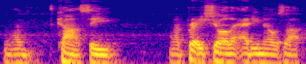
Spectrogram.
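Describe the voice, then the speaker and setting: A man chatting casually as a pundit, relaxed and rambling, with a light laugh now and then. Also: on the low side, brisk, slight background noise, low-quality recording. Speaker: boxing pundit. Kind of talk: casual chat.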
